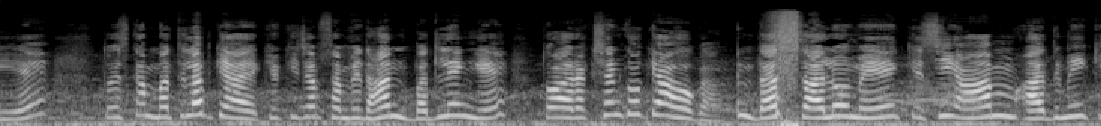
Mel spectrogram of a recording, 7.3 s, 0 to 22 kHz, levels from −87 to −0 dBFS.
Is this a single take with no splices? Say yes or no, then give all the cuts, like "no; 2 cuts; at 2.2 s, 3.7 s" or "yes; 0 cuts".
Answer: no; 1 cut; at 4.9 s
